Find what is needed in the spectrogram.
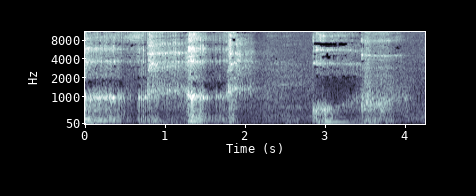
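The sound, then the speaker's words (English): Someone imitates a man snoring as he sleeps in a boat: a series of rough, growly snorts and rasping breaths repeated in quick bursts, with no talking in between. “And I'm sure he was snoring.”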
